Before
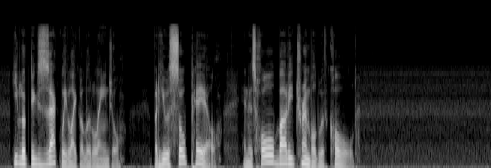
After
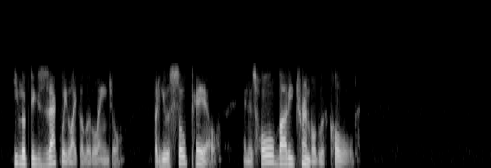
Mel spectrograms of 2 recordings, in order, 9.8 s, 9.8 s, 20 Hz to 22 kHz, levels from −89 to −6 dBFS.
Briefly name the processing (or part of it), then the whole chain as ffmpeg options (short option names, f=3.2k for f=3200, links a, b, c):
mobile call with aggressive noise cancelling: -af "highpass=f=150:w=0.5412,highpass=f=150:w=1.3066,afftdn=nr=22:nf=-47" -ar 8000 -c:a libopencore_amrnb -b:a 7950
